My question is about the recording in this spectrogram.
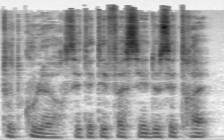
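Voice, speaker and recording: Man, audiobook narration, husky, dark mellow tone. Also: on the low side, little pitch movement, moderate pace. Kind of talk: scripted narration.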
